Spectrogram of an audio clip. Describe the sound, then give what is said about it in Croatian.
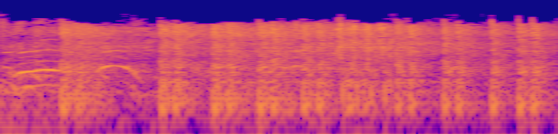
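Exchange of gunfire at the scene of an armed attack on the premises of a children's aid organization. Dense, rapid cracks and bursts overlap continuously in a loud, chaotic stream. “Zvuk je razmene vatre koje su na mesto događaja zabeležili novinari Reutersa.”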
